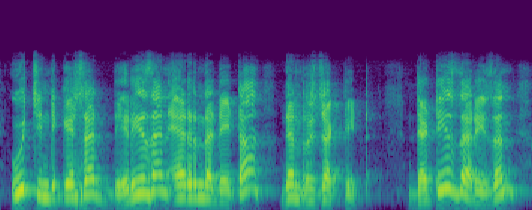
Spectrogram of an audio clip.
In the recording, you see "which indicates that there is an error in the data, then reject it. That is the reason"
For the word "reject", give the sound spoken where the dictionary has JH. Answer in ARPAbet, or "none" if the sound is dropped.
JH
